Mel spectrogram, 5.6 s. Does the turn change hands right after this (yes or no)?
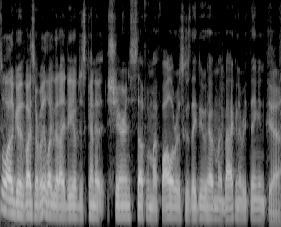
no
